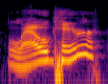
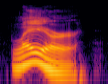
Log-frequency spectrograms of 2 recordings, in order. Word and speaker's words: Laoghaire: Well, the first auto thing that comes up is how to pronounce loud care. Let's tune in. Layer.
